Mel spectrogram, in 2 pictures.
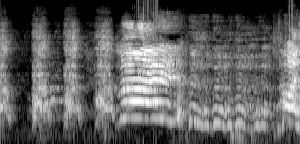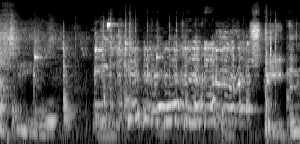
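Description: People talking and laughing in a small room, with one loud, high-pitched vocal sound about a second in.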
